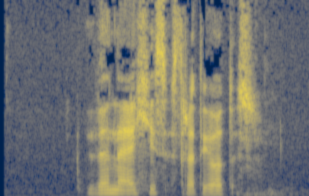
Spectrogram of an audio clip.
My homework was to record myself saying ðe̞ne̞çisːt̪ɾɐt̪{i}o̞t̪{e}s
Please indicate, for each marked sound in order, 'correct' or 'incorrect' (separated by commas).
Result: correct, correct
